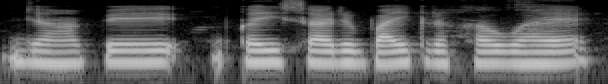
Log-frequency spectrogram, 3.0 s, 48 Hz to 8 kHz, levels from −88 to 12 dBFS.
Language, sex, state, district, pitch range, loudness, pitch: Hindi, female, Jharkhand, Deoghar, 175-185 Hz, -16 LUFS, 180 Hz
